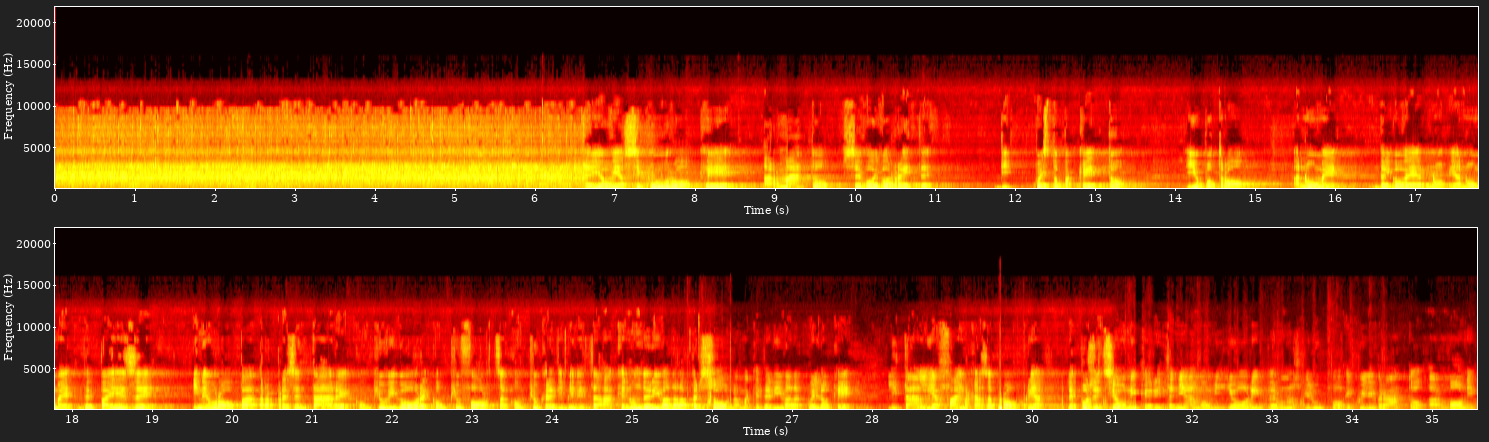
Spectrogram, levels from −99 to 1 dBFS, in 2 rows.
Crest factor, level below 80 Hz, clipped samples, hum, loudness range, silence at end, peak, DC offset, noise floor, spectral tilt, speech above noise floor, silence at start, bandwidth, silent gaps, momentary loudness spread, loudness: 20 dB; -44 dBFS; under 0.1%; none; 6 LU; 0 s; 0 dBFS; under 0.1%; -43 dBFS; -3 dB/octave; 22 dB; 0 s; 13.5 kHz; none; 11 LU; -20 LUFS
